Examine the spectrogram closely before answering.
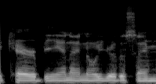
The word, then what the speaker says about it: Caribbean: the Pirates of the Caribbean yeah it's technically pronounced Caribbean but growing up I always say Caribbean I know you're the same way yeah so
